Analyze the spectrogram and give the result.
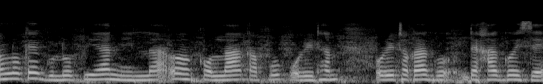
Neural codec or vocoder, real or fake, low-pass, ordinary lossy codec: none; real; none; none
